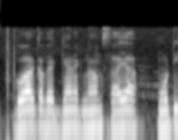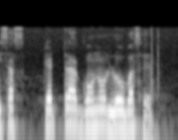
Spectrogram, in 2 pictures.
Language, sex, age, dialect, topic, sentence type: Hindi, male, 18-24, Awadhi Bundeli, agriculture, statement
